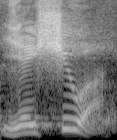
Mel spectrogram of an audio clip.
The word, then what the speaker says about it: Yeshua: Testament name Joshua and probably in those days you would pronounce it Yeshua and what the name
